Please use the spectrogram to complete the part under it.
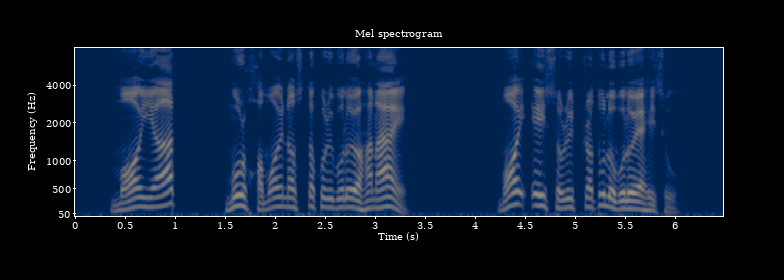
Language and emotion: Assamese, angry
